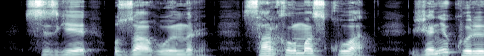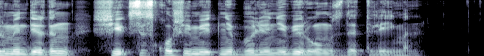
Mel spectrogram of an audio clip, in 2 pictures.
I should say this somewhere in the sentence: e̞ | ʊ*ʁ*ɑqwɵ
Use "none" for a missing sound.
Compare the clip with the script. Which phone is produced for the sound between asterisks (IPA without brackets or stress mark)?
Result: z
